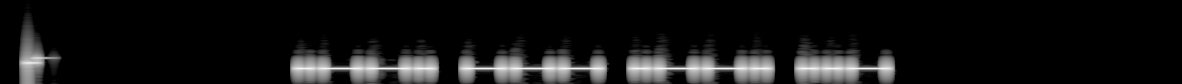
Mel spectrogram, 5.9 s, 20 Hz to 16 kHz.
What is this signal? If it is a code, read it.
Morse code, heard as a keyed tone, about 20 wpm, 700 Hz. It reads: POPU
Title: Build A Word - 4 Letters At A Time - 10-Letter Words - 20wpm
